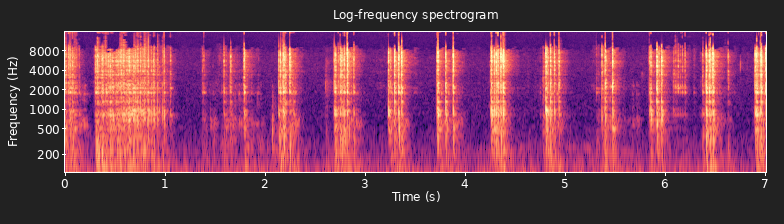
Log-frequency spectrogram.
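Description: Fingernails tap the faceted side of a tall, hollow, lavender plastic jeweled tumbler that appears empty. Short, bright, clicky taps come in irregular clusters and die away almost at once, after a longer rasping scratch near the start.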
